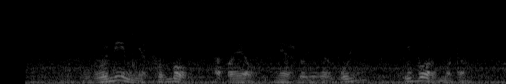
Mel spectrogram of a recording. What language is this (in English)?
Russian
